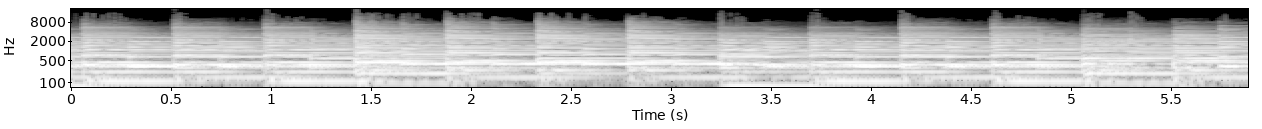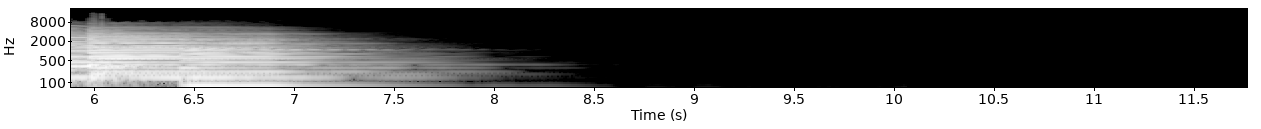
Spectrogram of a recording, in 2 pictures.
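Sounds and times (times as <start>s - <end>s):
piano accompaniment: 0.0s - 7.8s.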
